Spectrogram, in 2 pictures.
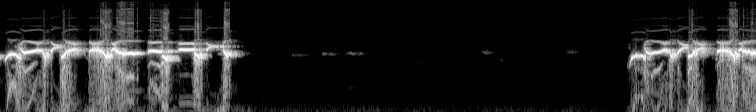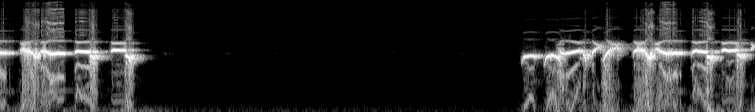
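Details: Oriental magpie-robin song played to trigger silent birds into singing: three loud bursts of rapid, varied phrases, each about two to three seconds long, mixing clear whistles with harsh chatters, separated by long pauses of silence.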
